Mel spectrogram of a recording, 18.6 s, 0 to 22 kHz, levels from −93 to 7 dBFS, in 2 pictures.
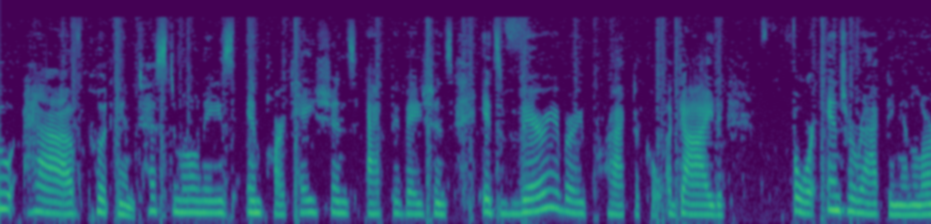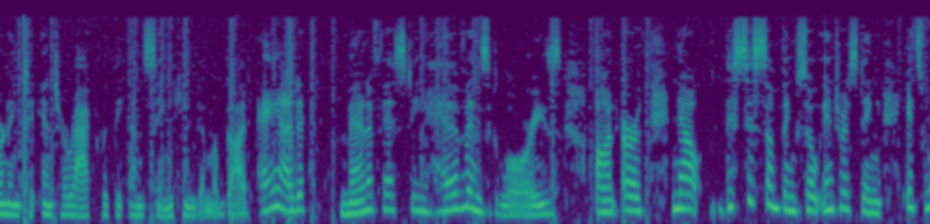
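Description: The clip is speech, and it suffers from overdone noise removal from start to finish. A noise reduction process was pushed too hard on a noisy recording. Each frequency band that sits near the tool's noise estimate gets pulled far down or shut off. Quieter parts of the speech fall below that line and vanish with the noise. The background sinks, then breaks into twinkling, warbling specks that come and go.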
